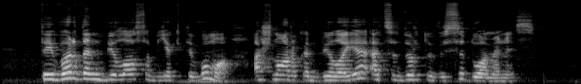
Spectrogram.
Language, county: Lithuanian, Vilnius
